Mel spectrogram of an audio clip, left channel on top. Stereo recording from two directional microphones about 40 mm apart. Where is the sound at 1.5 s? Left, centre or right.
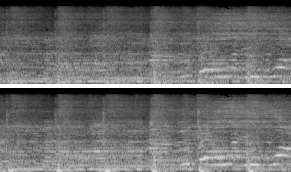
Right.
